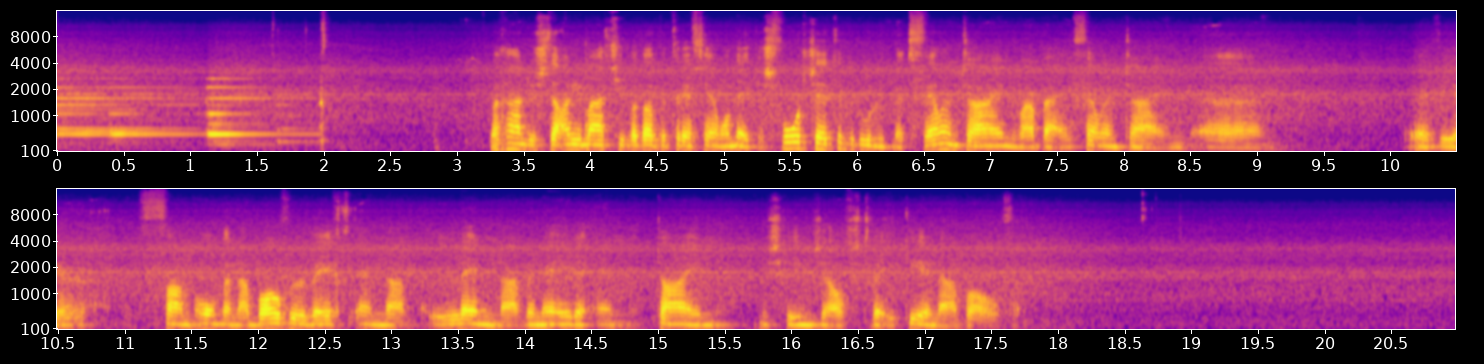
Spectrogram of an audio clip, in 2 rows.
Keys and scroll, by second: 1.8 Escape.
